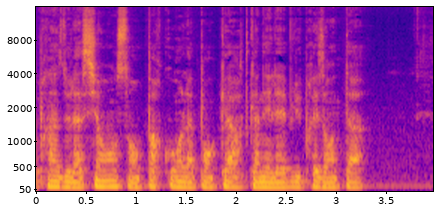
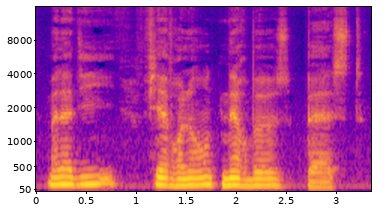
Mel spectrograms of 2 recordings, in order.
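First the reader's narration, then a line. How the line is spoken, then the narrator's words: Deeply satisfied exclamation. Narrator (French): s'écria le docteur, avec une expression de satisfaction profonde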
